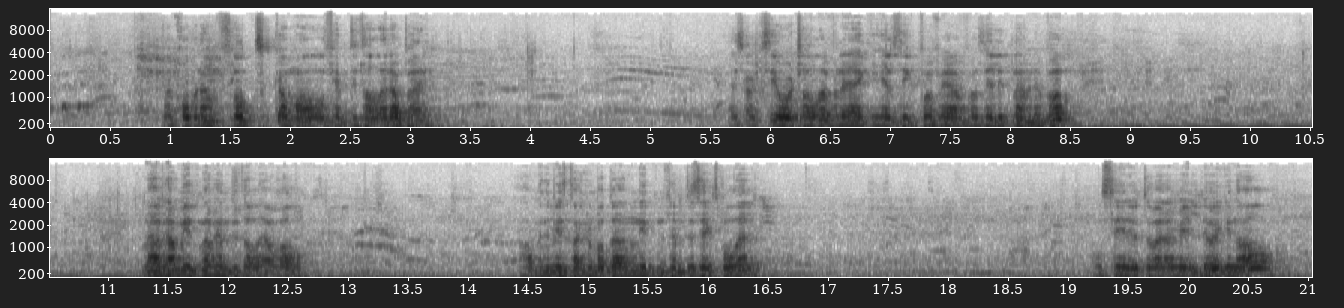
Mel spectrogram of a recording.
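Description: A man sings with vibrato through a microphone and loudspeakers outdoors.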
